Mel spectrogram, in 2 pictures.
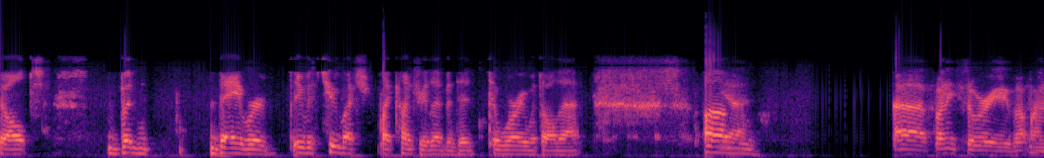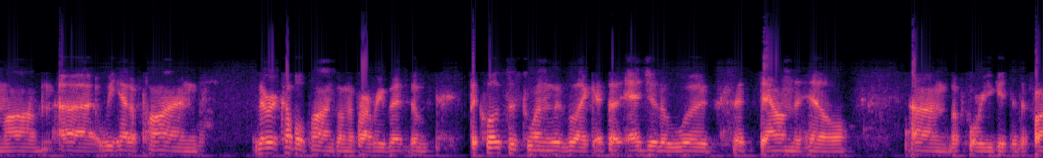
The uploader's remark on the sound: I check-in via phone call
